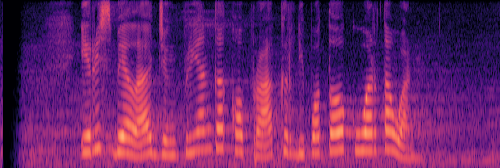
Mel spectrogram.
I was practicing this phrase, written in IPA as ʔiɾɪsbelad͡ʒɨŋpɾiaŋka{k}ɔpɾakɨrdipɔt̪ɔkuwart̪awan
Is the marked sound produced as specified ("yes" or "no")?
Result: yes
